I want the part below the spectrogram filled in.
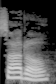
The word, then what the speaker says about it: subtle: The first interesting thing about the pronunciation of the word subtle is that silent B in the middle of the word, S-U-B-T-L-E. Why is that B there?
